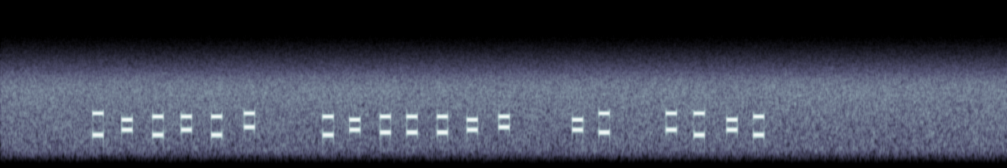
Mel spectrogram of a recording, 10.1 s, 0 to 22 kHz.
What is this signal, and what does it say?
DTMF, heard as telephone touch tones, dialled by hand, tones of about 110 ms, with phone line noise. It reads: 37282# 2755570 76 9372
